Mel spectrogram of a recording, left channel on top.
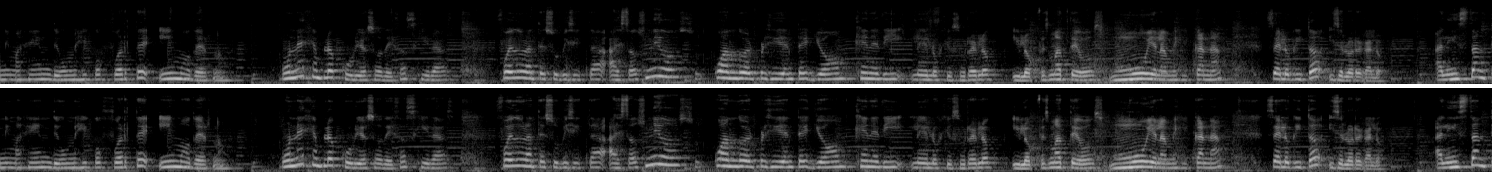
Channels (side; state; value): both; normal; correlation 0.65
